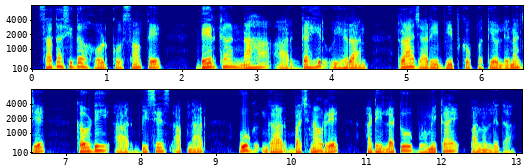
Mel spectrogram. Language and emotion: Santali, neutral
